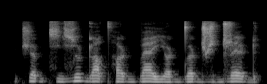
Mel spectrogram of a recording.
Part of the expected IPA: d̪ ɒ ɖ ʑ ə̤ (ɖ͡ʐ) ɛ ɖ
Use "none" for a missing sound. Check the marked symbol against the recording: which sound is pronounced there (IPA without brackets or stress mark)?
ɖ͡ʐ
